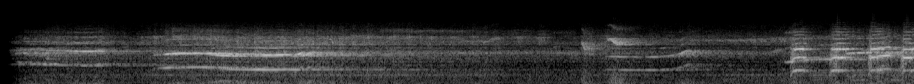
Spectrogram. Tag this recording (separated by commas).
outside, rural or natural, Animal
